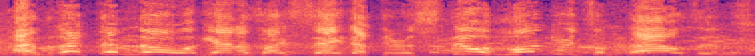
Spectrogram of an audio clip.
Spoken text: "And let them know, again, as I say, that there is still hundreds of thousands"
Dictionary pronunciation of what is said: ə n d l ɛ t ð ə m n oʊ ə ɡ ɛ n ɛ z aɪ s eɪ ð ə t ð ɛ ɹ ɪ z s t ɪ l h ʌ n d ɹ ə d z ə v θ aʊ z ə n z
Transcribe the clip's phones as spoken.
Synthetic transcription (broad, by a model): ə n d l ɛ t ð ə m n oʊ ə ɡ ɛ n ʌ z aɪ s eɪ ð ə t ð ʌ ɹ s t ɪ l h ʌ n d ɹ ə d z ə v θ aʊ z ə n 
